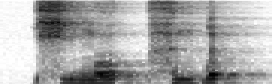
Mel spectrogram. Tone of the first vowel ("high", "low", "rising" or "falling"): low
